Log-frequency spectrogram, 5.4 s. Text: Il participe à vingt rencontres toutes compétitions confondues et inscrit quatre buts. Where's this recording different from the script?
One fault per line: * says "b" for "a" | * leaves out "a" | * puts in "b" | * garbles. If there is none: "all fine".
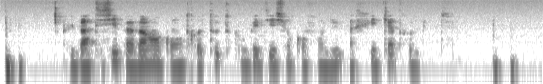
* leaves out "et"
